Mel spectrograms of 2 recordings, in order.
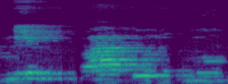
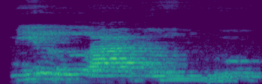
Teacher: Cara membacanya tidak gabung. Jadi memasukkan suara nun mati atau tanwin ke huruf ro dan lam tanpa bergabung. Contoh, awalnya min ladunhu menjadi mil ladunhu, memasukkan tanpa bergabung. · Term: idgham bila guna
